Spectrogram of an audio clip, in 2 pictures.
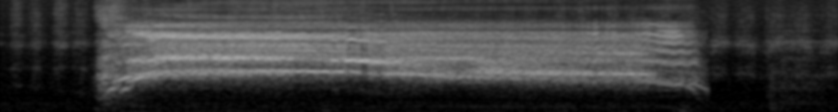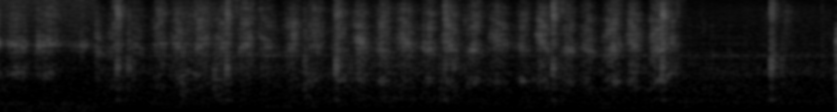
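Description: A person's long, loud, high-pitched yell, held for about three seconds, then the scratchy back-and-forth strokes of a toothbrush scrubbing teeth.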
